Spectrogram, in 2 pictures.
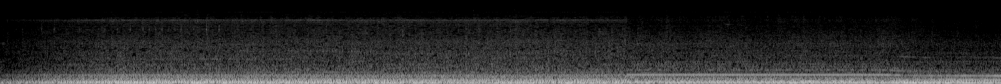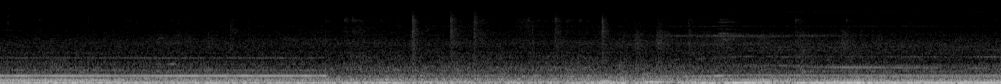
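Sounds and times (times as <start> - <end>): mid-pitched hum: 0.0 - 15.8
train rumble and hum: 0.0 - 20.0.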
